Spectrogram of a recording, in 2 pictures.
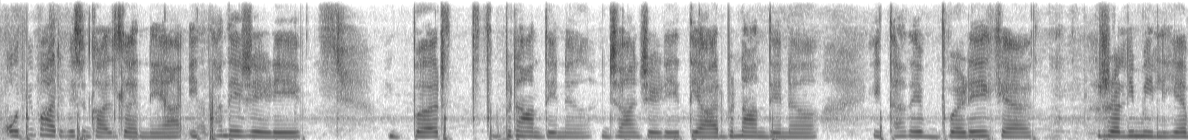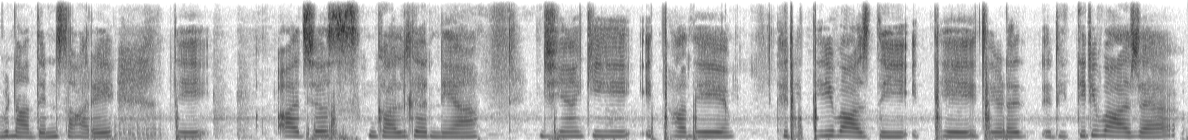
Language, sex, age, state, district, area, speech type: Dogri, female, 18-30, Jammu and Kashmir, Reasi, rural, spontaneous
